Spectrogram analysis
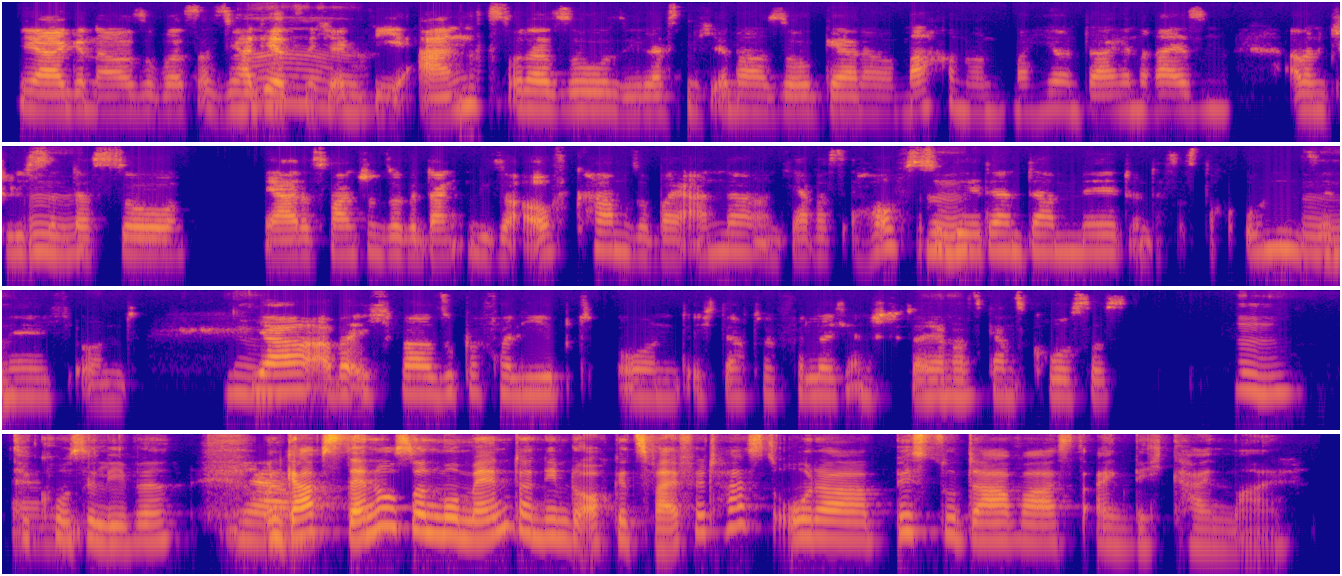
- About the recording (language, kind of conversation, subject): German, podcast, Welche Entscheidung war ein echter Wendepunkt für dich?
- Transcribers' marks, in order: other background noise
